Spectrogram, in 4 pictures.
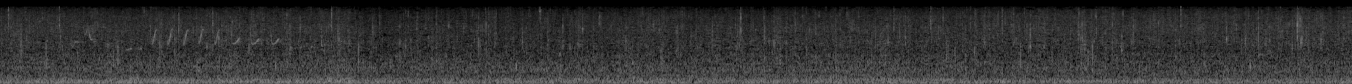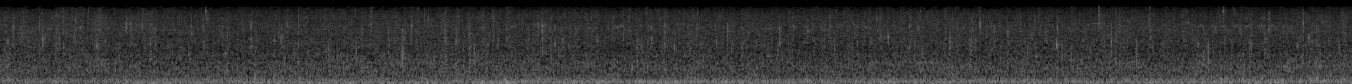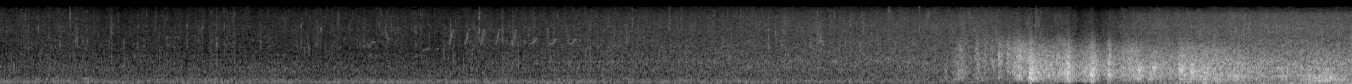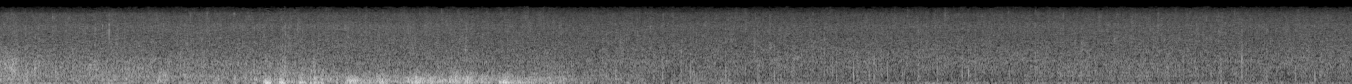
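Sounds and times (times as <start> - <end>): rain falling: 0.0 - 54.0
thunder clap rumbling: 36.5 - 48.0.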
